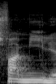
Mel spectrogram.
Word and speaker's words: família: te mostrar o seguinte ó se nós separarmos família da maneira tradicional o que ela é veja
